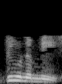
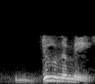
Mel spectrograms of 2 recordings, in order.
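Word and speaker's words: dunamis (δύναμις): and then IS, and this is pronounced dunamis. Dunamis.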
